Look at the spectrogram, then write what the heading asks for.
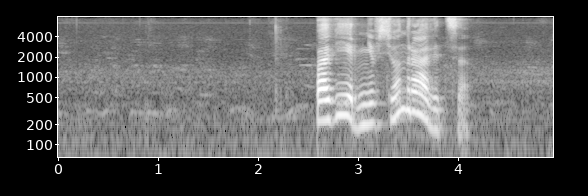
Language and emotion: Russian, positive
